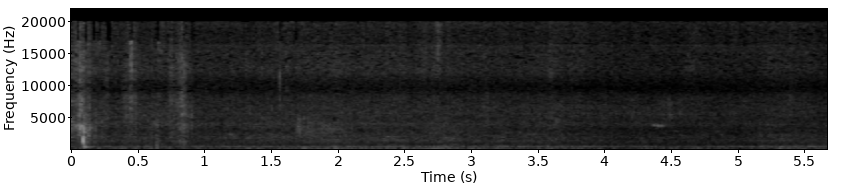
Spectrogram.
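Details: Honey bees in a hive that is being cleaned during summer. A steady, two-toned low hum runs unbroken, opening with a single sharp tick and otherwise free of other sounds.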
